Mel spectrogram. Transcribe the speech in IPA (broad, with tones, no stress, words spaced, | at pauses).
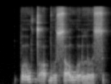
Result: po̰˦wd̪ɔ̰˨ ɓu˧sɔ̰˦wo̰˧lʊ˨˦s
